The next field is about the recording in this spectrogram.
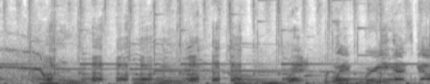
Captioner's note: kids squeal; laughs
